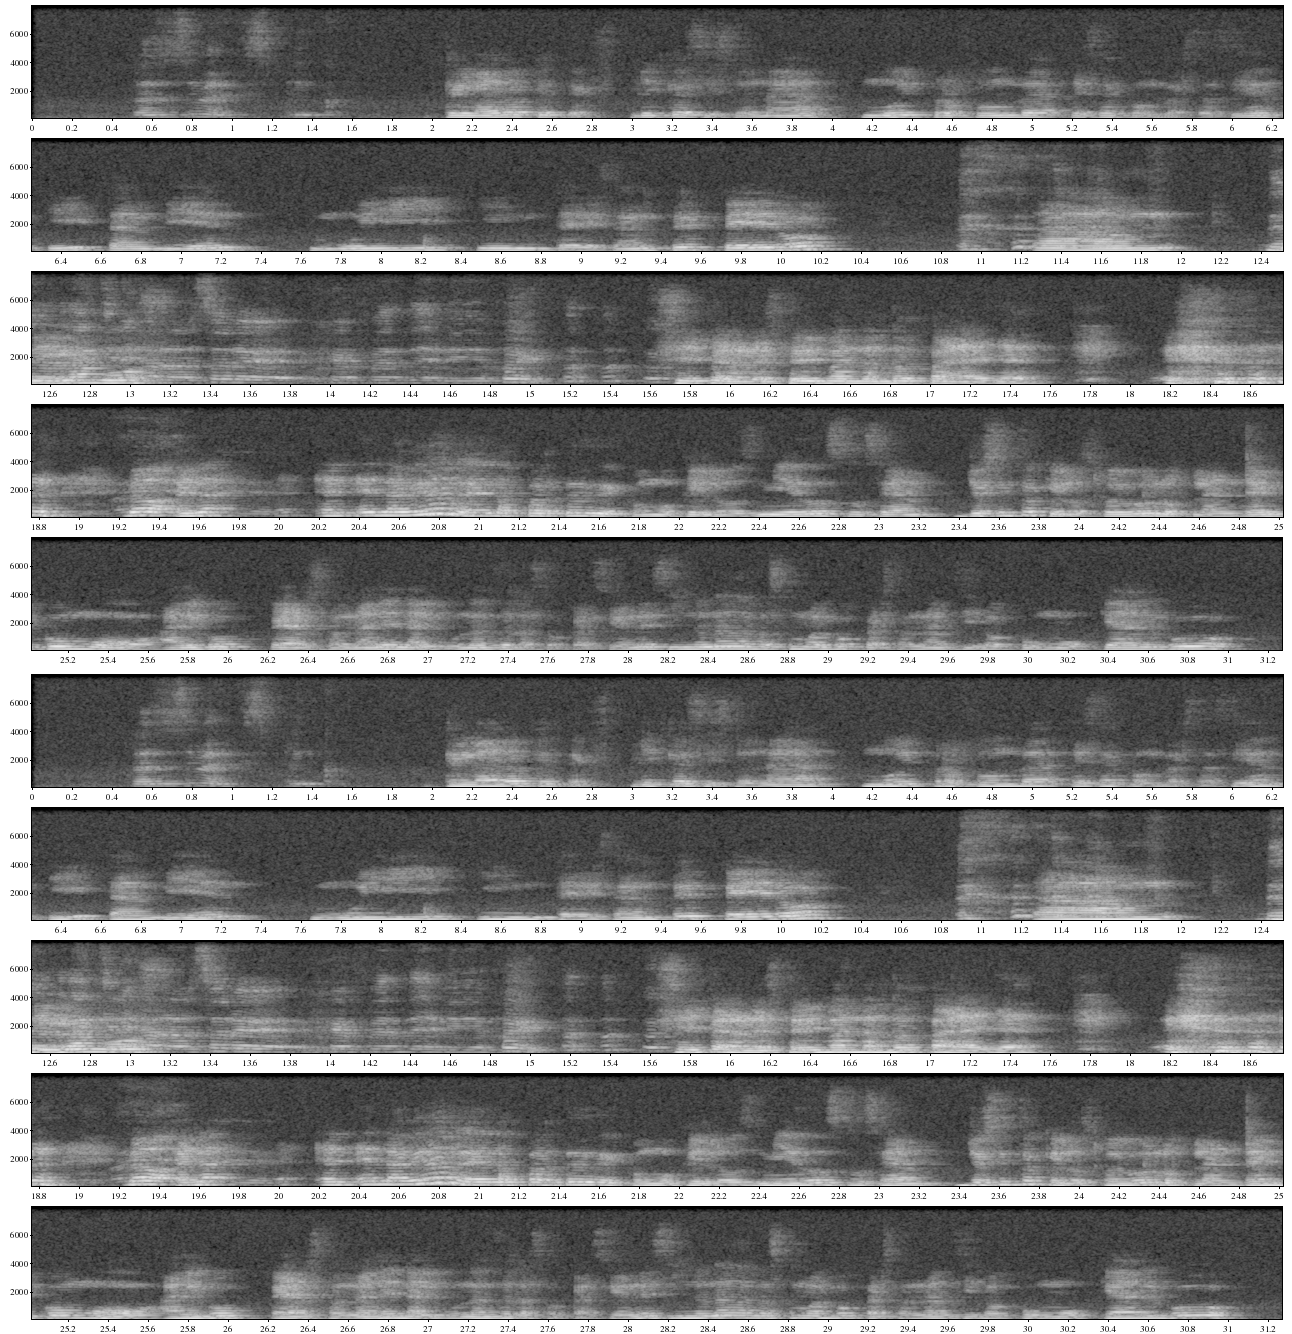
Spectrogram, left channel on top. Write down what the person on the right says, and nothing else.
no sé si me explico.
<laughs>
¿De
verdad quieres hablar sobre jefes de videojuegos? <laughs>
Muy
bien,
muy bien.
